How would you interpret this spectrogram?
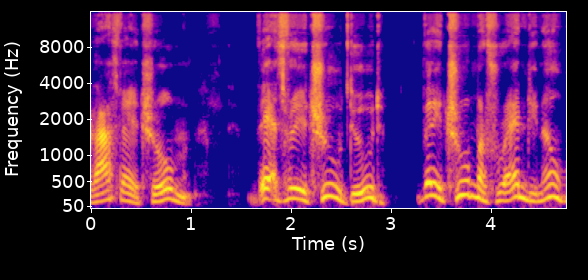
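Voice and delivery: high, bad, put-on American accent. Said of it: "I can't do a shit American accent".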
